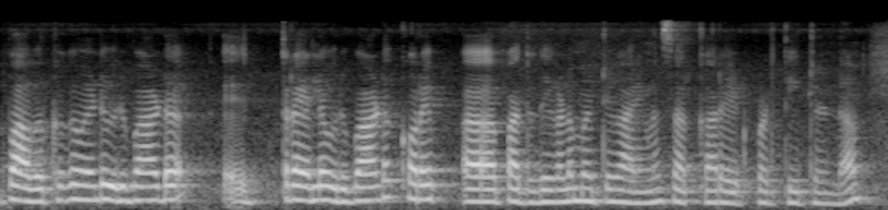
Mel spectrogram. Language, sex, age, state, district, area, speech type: Malayalam, female, 45-60, Kerala, Palakkad, rural, spontaneous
